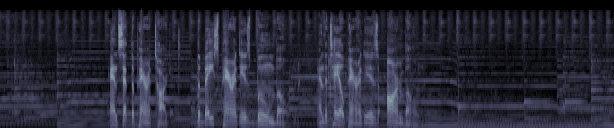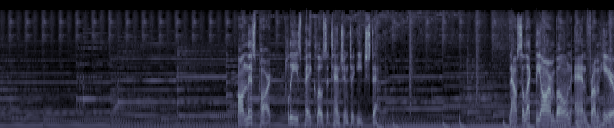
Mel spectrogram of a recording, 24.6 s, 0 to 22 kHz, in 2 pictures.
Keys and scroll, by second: 0.2 Tab, 1.8 shift+s, 10.3 g, 11.9 Escape, 22.4 g, 23.1 Escape.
